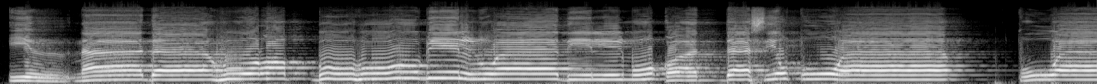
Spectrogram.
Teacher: Cara berhenti di sini, puan menjadi pua, hilangkan salah satu harokat, panjangkan dua ketukan. Mad niwat. إِذْ نَادَاهُ رَبُّهُ بِالْوَادِ الْمُقَدَّسِ طُوًى panjang dua ketukan.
